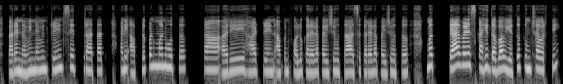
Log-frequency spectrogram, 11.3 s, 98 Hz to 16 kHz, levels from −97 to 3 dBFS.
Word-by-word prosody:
कारण 205 Hz, +3 st, +2 dB
नवीन-नवीन 225 Hz, +4 st, 0 dB
ट्रेंड्स 255 Hz, +4 st, -2 dB
येत 260 Hz, -2 st, -6 dB
राहतात 225 Hz, -1 st, -1 dB, 0.4 s
आणि 235 Hz, +2 st, 0 dB
आपलं 190 Hz, +5 st, -5 dB
पण 295 Hz, 0 st, 0 dB
मन 295 Hz, 0 st, +2 dB
होतं 265 Hz, -3 st, -2 dB, 0.4 s
का. 235 Hz, 0 st, +2 dB
अरे! 215 Hz, +4 st, -2 dB
हा 210 Hz, 0 st, -2 dB
ट्रेंड 210 Hz, 0 st, -5 dB
आपण 200 Hz, +2 st, -3 dB
फॉलो 200 Hz, 0 st, -3 dB
करायला 200 Hz, 0 st, -1 dB
पाहिजे 200 Hz, +1 st, -5 dB
होता. 205 Hz, -1 st, -2 dB
असं 205 Hz, +2 st, -3 dB
करायला 200 Hz, +1 st, -2 dB
पाहिजे 195 Hz, +1 st, -6 dB
होतं 195 Hz, 0 st, -6 dB, 0.4 s
मग 290 Hz, -, +6 dB, 0.3 s
त्यावेळेस 315 Hz, +3 st, +8 dB
काही 255 Hz, +1 st, +2 dB
दबाव 240 Hz, +2 st, +5 dB
येतो 230 Hz, +3 st, 0 dB
तुमच्यावरती? 250 Hz, +1 st, -1 dB
225 Hz, 155 wpm, -25 LUFS, 205-250 Hz, 0.4 s, त्यावेळेस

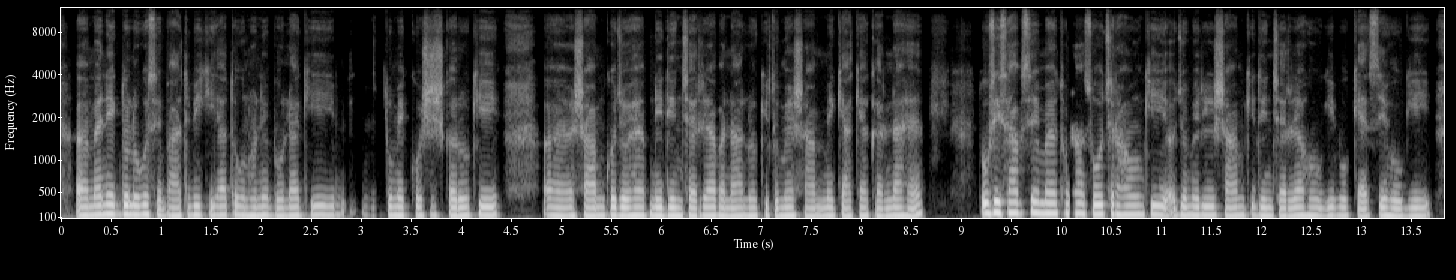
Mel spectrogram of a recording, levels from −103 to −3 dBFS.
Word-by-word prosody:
अ, -, -, +2 dB
मैंने 145 Hz, +2 st, +3 dB
1-2 145 Hz, 0 st, +3 dB
लोगों 145 Hz, +1 st, +3 dB
से -, -, +1 dB
बात 130 Hz, +1 st, -1 dB
भी 140 Hz, 0 st, +1 dB
किया 135 Hz, +1 st, -2 dB
तो 140 Hz, -1 st, -3 dB
उन्होंने 130 Hz, +1 st, +1 dB
बोला 130 Hz, +1 st, 0 dB
कि 140 Hz, 0 st, -2 dB, 0.5 s
तो 135 Hz, -, 0 dB
मैं 135 Hz, 0 st, +2 dB
कोशिश 130 Hz, 0 st, -4 dB
करुँ 130 Hz, +1 st, +3 dB
की 135 Hz, -1 st, +2 dB, 0.5 s
अ, 125 Hz, -1 st, 0 dB
शाम 125 Hz, +1 st, 0 dB
को 130 Hz, 0 st, +1 dB
जो 130 Hz, 0 st, +3 dB
है 130 Hz, 0 st, +3 dB
अपनी 130 Hz, 0 st, +2 dB
दिनचर्या 130 Hz, +1 st, +2 dB
बना 125 Hz, -1 st, 0 dB
लो 125 Hz, 0 st, 0 dB
कि -, -, -2 dB
तुम्हें 130 Hz, +1 st, +1 dB
शाम 125 Hz, -1 st, -3 dB
में 125 Hz, -, 0 dB
क्या-क्या 125 Hz, +1 st, -3 dB
करना 125 Hz, +1 st, 0 dB
है। 125 Hz, +4 st, 0 dB, 0.6 s
उस 160 Hz, +2 st, +5 dB
हिसाब 170 Hz, -1 st, +4 dB
से 170 Hz, +2 st, +1 dB
मैं 165 Hz, 0 st, +4 dB
थोड़ा 160 Hz, -1 st, -1 dB
सोच 150 Hz, 0 st, +2 dB
रहा 145 Hz, -1 st, +1 dB
हूँ 145 Hz, 0 st, +1 dB
कि 145 Hz, -3 st, +2 dB
अ, 120 Hz, -, -2 dB
जो 135 Hz, +1 st, 0 dB
मेरी 135 Hz, 0 st, +1 dB
शाम 130 Hz, +1 st, -1 dB
की 135 Hz, -, -6 dB
दिनचर्या 125 Hz, 0 st, 0 dB
होगी 130 Hz, 0 st, -1 dB
वो 130 Hz, 0 st, -2 dB
कैसे 120 Hz, +2 st, -2 dB
होगी? 125 Hz, +2 st, 0 dB
130 Hz, 225 wpm, -24 LUFS, 125-140 Hz, 0.6 s, उस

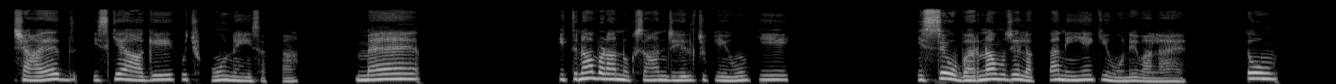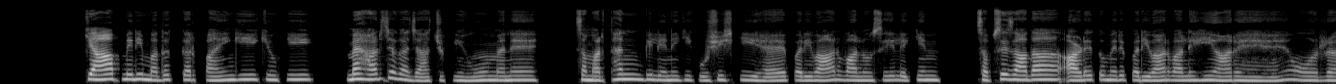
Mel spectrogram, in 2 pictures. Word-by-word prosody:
शायद 210 Hz, +2 st, +1 dB, 0.2 s
इसके 195 Hz, +6 st, -1 dB
आगे 210 Hz, +1 st, 0 dB
कुछ 225 Hz, -1 st, -7 dB
हो 195 Hz, +2 st, 0 dB
नहीं 180 Hz, -4 st, -1 dB
सकता। 145 Hz, -1 st, -11 dB, 0.6 s
मैं 245 Hz, +4 st, +3 dB, 1.4 s
इतना 250 Hz, +5 st, +2 dB
बड़ा 260 Hz, -3 st, +3 dB
नुकसान 200 Hz, -2 st, 0 dB
झेल 185 Hz, 0 st, 0 dB
चुकी 190 Hz, -3 st, -6 dB
हूँ 175 Hz, +3 st, -1 dB
कि 215 Hz, 0 st, -3 dB, 1.3 s
इससे 215 Hz, +7 st, +5 dB
उभरना, 210 Hz, -1 st, +4 dB
मुझे 230 Hz, -1 st, +1 dB
लगता 210 Hz, +3 st, -3 dB
नहीं 200 Hz, -2 st, +2 dB
है 220 Hz, -, +1 dB
कि 215 Hz, -, -7 dB
होने 165 Hz, -2 st, -2 dB
वाला 145 Hz, -2 st, -4 dB
है। 145 Hz, 0 st, -5 dB, 0.6 s
तो 275 Hz, 0 st, +4 dB, 1.6 s
क्या 235 Hz, -2 st, +7 dB
आप 235 Hz, +1 st, +7 dB
मेरी 235 Hz, 0 st, +3 dB
मदद 210 Hz, +2 st, -1 dB
कर 210 Hz, -1 st, -2 dB
पाएँगी? 215 Hz, +4 st, +1 dB
क्योंकि 225 Hz, +1 st, -2 dB, 0.4 s
मैं 245 Hz, +2 st, +7 dB
हर 235 Hz, 0 st, +2 dB
जगह 260 Hz, -6 st, -1 dB
जा 170 Hz, -1 st, -1 dB
चुकी 185 Hz, +1 st, -6 dB
हूँ। 180 Hz, +2 st, +1 dB
मैंने 195 Hz, 0 st, +1 dB, 0.6 s
समर्थन 225 Hz, +3 st, +2 dB
भी 220 Hz, -, -2 dB
लेने 200 Hz, -1 st, -1 dB
की 200 Hz, +1 st, -6 dB
कोशिश 190 Hz, +1 st, -4 dB
की 200 Hz, -2 st, -2 dB
है 175 Hz, +1 st, -1 dB
परिवार 185 Hz, +1 st, 0 dB
वालों 190 Hz, -2 st, -1 dB
से, 195 Hz, +2 st, -4 dB
लेकिन 200 Hz, +1 st, -2 dB, 0.4 s
सबसे 215 Hz, +4 st, 0 dB
ज़्यादा 220 Hz, -1 st, +3 dB, 0.4 s
आड़े 195 Hz, +2 st, +2 dB
तो 215 Hz, -, -4 dB
मेरे 205 Hz, 0 st, -1 dB
परिवार 185 Hz, 0 st, 0 dB
वाले 195 Hz, 0 st, 0 dB
ही 195 Hz, +1 st, 0 dB
आ 185 Hz, -1 st, +1 dB
रहे 185 Hz, 0 st, -1 dB
हैं 175 Hz, +3 st, -1 dB
और 190 Hz, -4 st, -2 dB
200 Hz, 140 wpm, -25 LUFS, 185-220 Hz, 1.6 s, क्या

